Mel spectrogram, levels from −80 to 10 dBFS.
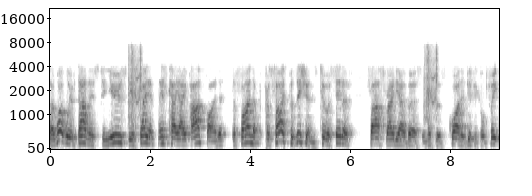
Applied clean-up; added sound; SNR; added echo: classical method log-MMSE.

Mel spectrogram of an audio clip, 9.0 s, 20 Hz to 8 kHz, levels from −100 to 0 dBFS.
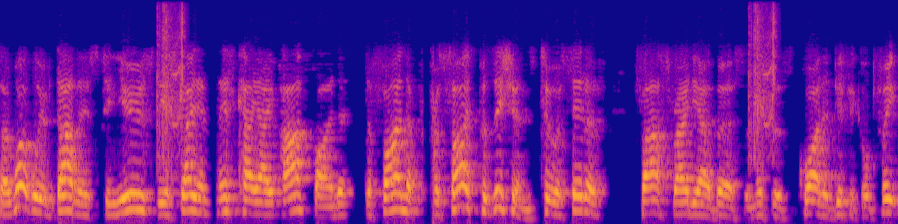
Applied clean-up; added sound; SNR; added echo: classical method Wiener filter.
